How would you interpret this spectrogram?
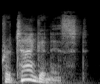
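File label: "protagonist", British English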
